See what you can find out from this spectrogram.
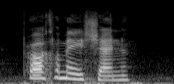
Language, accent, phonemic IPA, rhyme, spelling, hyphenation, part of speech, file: English, US, /ˌpɹɑkləˈmeɪʃən/, -eɪʃən, proclamation, proc‧la‧ma‧tion, noun, En-us-proclamation.ogg
- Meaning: A statement which is proclaimed; formal a public announcement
